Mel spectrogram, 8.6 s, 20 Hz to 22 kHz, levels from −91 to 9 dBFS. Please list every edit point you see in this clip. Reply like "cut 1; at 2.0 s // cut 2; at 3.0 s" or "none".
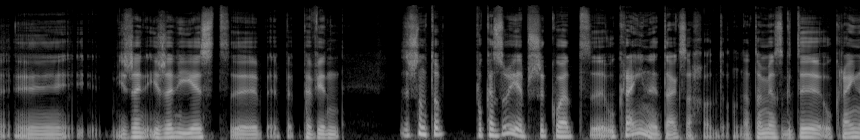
cut 1; at 6.8 s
